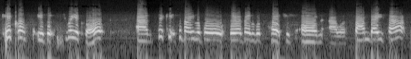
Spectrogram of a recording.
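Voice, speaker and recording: A woman's voice: sits high, a little fast, dry recording, muffled recording. A woman speaking as a football club spokesperson, giving answers in a radio interview.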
